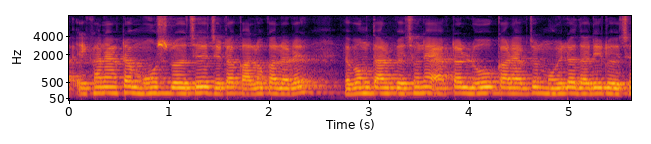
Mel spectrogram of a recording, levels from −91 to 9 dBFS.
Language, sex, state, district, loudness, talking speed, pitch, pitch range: Bengali, male, Jharkhand, Sahebganj, -13 LUFS, 190 wpm, 160 Hz, 155-170 Hz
